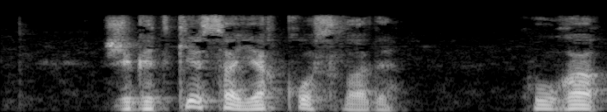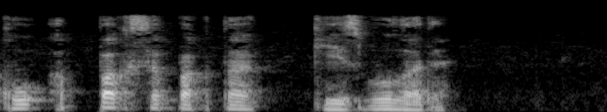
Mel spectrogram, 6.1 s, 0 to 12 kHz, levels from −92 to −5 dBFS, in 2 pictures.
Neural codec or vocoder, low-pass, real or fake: none; 7.2 kHz; real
